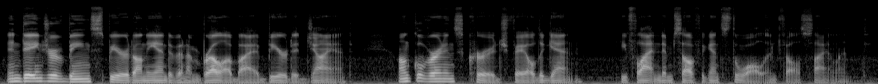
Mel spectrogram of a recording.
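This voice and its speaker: Guy with a lowish voice narrating a storybook, reading from the text. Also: very animated, normal speed, fairly bright tone, smooth. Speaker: audiobook narrator.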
